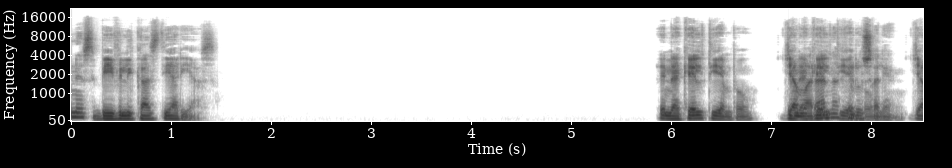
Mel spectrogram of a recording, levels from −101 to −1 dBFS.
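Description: At 7.17 s, just after "aquel tiempo", a doubled audio track appears and runs to the end. A second full-band copy trails about one and a half seconds behind, a few decibels quieter, likely from a slower capture path. Unlike an echo, it starts abruptly, without decay or room colour.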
